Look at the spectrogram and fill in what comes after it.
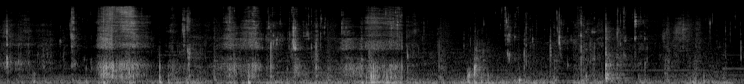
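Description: A person eating close to the microphone: biting and chewing food, with short sharp clicks and a louder bite about a second in.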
